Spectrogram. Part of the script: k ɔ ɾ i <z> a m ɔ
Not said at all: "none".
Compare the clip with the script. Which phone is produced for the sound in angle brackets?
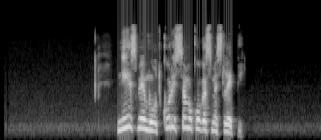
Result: s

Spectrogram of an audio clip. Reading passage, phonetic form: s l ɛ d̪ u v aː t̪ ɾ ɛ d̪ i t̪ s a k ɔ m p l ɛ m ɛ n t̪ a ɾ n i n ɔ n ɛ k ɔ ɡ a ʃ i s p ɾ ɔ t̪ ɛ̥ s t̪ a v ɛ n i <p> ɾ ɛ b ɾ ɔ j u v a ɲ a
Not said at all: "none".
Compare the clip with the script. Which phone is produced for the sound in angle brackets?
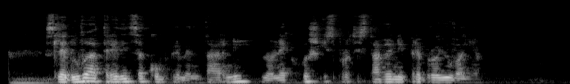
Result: p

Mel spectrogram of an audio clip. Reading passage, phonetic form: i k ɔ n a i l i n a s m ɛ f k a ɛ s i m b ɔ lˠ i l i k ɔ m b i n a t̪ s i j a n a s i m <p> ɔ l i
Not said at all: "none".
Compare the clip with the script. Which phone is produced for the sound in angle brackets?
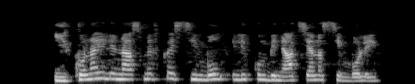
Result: b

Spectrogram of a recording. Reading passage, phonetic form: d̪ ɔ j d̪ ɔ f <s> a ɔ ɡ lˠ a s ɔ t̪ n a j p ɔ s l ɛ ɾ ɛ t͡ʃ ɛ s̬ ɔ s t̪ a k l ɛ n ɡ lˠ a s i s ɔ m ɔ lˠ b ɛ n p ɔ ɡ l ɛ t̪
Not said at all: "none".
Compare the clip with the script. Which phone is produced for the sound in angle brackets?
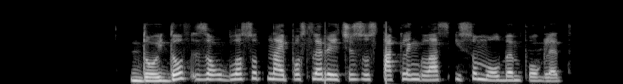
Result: z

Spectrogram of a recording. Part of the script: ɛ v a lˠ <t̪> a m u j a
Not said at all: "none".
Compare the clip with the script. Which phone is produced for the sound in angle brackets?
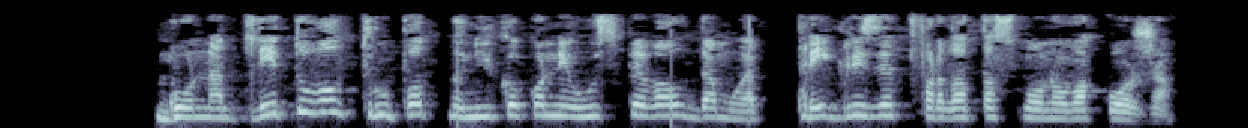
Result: d̪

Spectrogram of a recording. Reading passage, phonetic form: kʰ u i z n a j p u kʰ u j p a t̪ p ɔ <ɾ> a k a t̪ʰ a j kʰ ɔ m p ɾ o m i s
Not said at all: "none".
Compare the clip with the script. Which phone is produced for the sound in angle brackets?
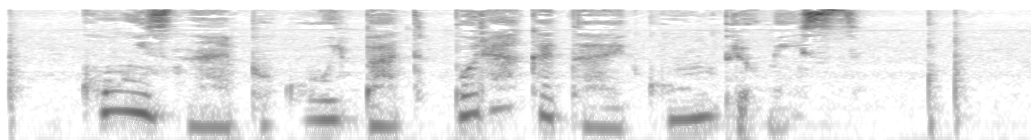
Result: ɾ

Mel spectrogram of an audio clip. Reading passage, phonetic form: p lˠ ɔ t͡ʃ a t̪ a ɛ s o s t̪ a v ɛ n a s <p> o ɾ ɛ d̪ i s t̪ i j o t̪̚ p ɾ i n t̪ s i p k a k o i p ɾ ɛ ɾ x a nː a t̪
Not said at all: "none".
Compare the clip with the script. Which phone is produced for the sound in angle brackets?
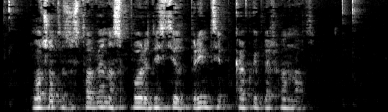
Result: p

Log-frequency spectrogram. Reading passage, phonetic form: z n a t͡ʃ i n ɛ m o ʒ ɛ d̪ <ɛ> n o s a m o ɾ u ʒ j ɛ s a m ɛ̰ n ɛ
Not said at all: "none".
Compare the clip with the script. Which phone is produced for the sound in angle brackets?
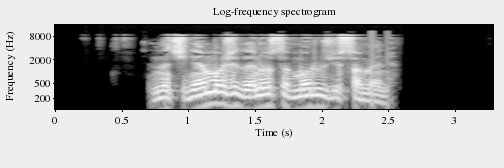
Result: a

